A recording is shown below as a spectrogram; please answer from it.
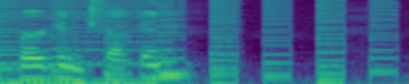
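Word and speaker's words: Bergentrückung: Fun fact, I actually thought that Bergentrucken, well, I'm pretty sure it's pronounced Bergentrucken, but I did not know it was spelt with an ung.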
